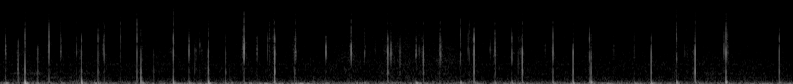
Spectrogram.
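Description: A small, solid-wound roll of black vinyl electrical tape is held in one hand close to the mic and tapped and scratched with fingertips and nails. The result is a quiet, rapid, irregular patter of dry, crisp clicks and light scratches over a low rumble.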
